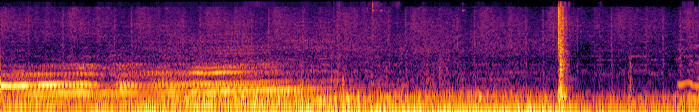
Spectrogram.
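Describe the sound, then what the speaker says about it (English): A car passes on a mountain pass, its engine a steady, loud, close drone that holds for several seconds, with a brief sharp knock near the end. "Waiting for the car to pass."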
